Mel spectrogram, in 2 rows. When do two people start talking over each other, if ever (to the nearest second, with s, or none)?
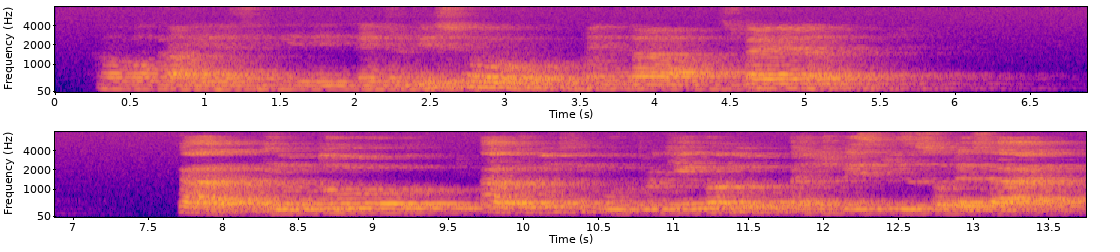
none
